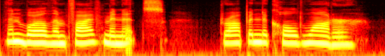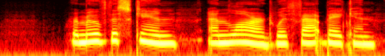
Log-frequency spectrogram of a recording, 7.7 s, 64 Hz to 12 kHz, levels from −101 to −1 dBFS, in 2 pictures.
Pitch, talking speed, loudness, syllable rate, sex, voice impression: 220 Hz, 130 wpm, -15 LUFS, 4.0 syllables/s, female, feminine, slightly young, slightly soft, slightly cute, friendly, slightly kind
